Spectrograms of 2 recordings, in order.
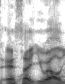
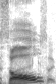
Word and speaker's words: S8UL: It's S8UL. You just say the four words, numbers. Just call it S8UL. They've been saying Soul. They shouldn't be, because Soul, S8UL is the combined esports teams of Soul and 8-Bit.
